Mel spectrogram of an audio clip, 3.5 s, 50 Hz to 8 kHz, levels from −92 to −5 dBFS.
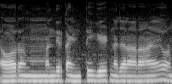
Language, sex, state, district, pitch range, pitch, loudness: Hindi, male, Uttar Pradesh, Deoria, 125-135 Hz, 130 Hz, -24 LUFS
